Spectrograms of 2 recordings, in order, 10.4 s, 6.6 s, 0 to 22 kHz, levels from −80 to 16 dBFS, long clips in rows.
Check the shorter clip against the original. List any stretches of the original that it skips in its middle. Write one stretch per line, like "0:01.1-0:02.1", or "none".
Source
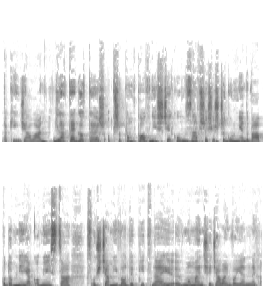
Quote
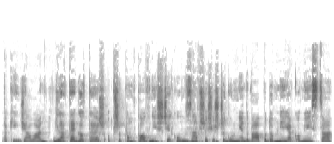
none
